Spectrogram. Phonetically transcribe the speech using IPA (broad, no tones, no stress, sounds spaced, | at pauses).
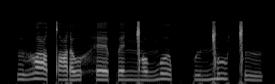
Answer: ɯ ɦ ɔ tˤ a ɾ o h ɛ p ɛ ŋ͡ǀ ɔ ŋʷ ɤ pː ɯ ŋ͡ǀ u ǀ ɯ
